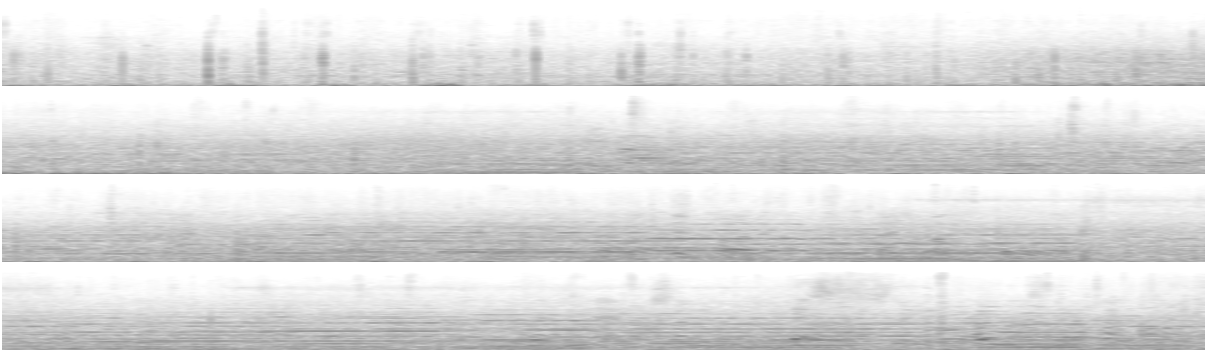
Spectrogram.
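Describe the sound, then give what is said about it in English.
Footsteps walking along a London city street near Piccadilly, a steady stride set against continuous urban bustle with murmuring voices in the background. “we have to leave the courtyard and start walking the streets. So we're heading out onto Piccadilly”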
